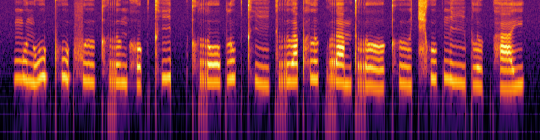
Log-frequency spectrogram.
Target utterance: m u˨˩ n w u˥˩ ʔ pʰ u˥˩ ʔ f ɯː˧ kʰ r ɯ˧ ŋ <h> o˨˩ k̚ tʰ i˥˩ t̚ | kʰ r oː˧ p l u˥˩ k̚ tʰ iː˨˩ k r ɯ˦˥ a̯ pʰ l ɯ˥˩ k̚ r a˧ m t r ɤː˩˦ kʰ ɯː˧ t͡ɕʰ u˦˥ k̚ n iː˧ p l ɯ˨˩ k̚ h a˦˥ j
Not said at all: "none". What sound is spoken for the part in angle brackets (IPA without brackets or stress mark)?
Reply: h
